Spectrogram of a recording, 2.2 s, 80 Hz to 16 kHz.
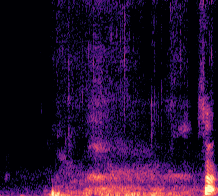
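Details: A 29-year-old pet Moluccan cockatoo on a windy outdoor walk talks in a husky, speech-like burst, then gives a louder, sharper word near the end, with a low rumble of wind throughout.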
